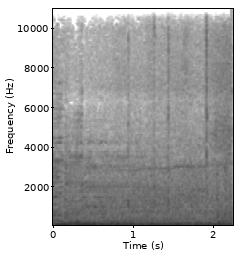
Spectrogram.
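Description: A steady, dense low rumble with hiss over it and a few faint clicks, from the sound design of a TV drama promo.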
